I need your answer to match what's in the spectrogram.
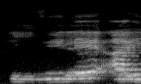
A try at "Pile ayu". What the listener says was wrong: Pile ayu. Pile ayu. Not file. P. Pile ayu. P. People. She's pronouncing like phone. P.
